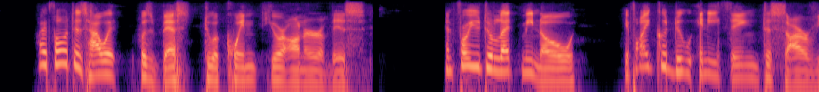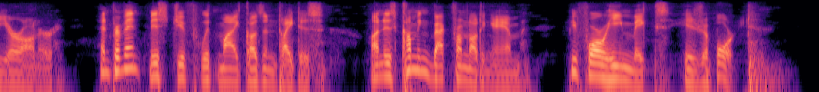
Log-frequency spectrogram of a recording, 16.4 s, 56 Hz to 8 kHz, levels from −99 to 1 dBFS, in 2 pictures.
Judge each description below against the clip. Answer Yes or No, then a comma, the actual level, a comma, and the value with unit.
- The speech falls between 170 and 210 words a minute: Yes, average, 175 wpm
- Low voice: Yes, low, 120 Hz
